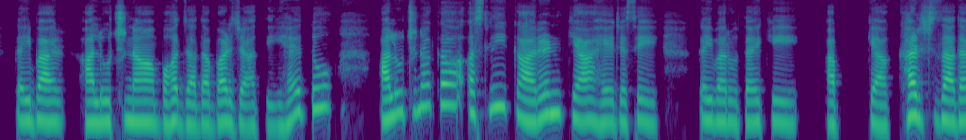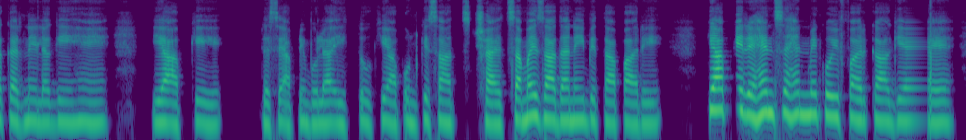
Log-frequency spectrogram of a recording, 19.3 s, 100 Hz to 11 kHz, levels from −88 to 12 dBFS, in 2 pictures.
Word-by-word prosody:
कई 190 0 -1
बार 185 -1 +3 0.2
आलोचना 185 +1 +3
बहुत 190 +1 +1
ज़्यादा 170 0 -1
बढ़ 185 0 +4
जाती 160 -1 -6
है, 200 +10 -1
तो 295 +4 -3 0.5
आलोचना 255 +8 +2
का 330 0 +4 0.2
असली 285 +5 0
कारण 220 +4 +4
क्या 195 -3 +3
है? 180 -1 -2
जैसे 180 0 -5 0.4
कई 195 -1 -2
बार 185 -1 0
होता 185 0 -4
है 185 - -2
कि 180 0 -5 0.3
आप 175 - +1 0.3
क्या 165 -3 +1
ख़र्च 220 -3 +5
ज़्यादा 195 0 +3
करने 190 0 -1
लगे 180 0 -4
हैं, 180 0 -4 0.4
या 185 0 +2
आपके 175 +2 -4 0.6
जैसे 175 +2 -4
आपने 170 +2 -4
बोला 175 +1 -2
एक 175 -4 -5
तो 180 - -5
कि 200 - -3
आप 175 -1 -4
उनके 190 +1 -4
साथ 180 0 -3
शायद 170 -3 +2
समय 210 +3 +5
ज़्यादा 195 -2 +4
नहीं 195 0 0
बिता 185 -2 -2
पा 180 -2 +1
रहे, 175 +1 -5 0.5
या 275 - +11
आपके 275 0 +4
रहन-सहन 240 +1 +4
में 235 - +3
कोई 225 -2 +2
फ़र्क 200 -1 -2
आ 195 - +3
गया 190 +1 -2 0.2
है, 180 0 -2
185 Hz, 170 wpm, -24 LUFS, 180-205 Hz, 0.6 s, या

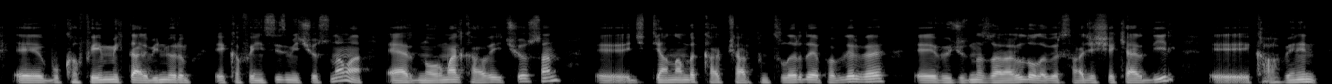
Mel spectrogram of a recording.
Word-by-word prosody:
Eee, 100 -1 +5
bu 95 +2 -6
kafein 105 +2 +1
miktarı 110 -3 +3
bilmiyorum, 105 -1 +2 0.2
eee, 90 0 -2
kafeinsiz 95 +3 -4
mi 105 -2 -1
içiyorsun 95 0 -6
ama - - +2 0.2
eğer 95 +1 +4
normal 100 +3 +3
kahve 105 0 -1
içiyorsan, 140 - -1 0.3
eee, 90 -1 -2
ciddi 100 +2 -3
anlamda 105 +2 +1
kalp 100 -2 -3
çarpıntıları 100 +2 -1
da 115 - +3
yapabilir 110 +4 +2
ve, 135 +3 +4 0.3
eee, 95 0 +3
vücuduna 100 +3 -2
zararlı 100 +2 +2
da - - +3
olabilir. 95 -2 +2
Sadece 95 0 -4
şeker 95 0 0
değil, 175 - +1 0.4
iii, 345 -2 -1
kahvenin 105 +3 -1
100 Hz, 145 wpm, -26 LUFS, 95-110 Hz, 0.4 s, Eee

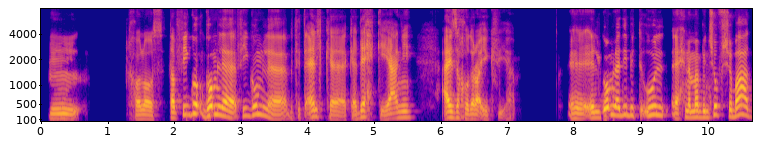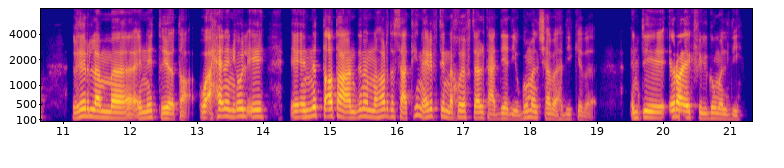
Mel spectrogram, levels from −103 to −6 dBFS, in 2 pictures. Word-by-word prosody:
إمم، 125 -1 -5 0.7
خلاص. 115 -1 -4
طب 145 -1 +1
في 145 +10 -4
ج - - -11 0.2
جملة 225 +5 +3
في 200 +1 -11
جملة 205 - -2
بتتقال - - -4
ك - - -4
كضحك - - -3
يعني 150 +7 -2 0.4
عايز 155 0 +5
آخد 130 -5 -5
رأيِك 125 - -1
فيها، - - -17 0.8
الجملة 150 - 0
دي 225 +2 -7
بتقول: 215 +1 -4
"إحنا 155 +4 0
ما 165 +2 +2
بنشوفش 175 +7 -3
بعض 205 +1 +2 0.4
غير 190 +7 +2
لمّا 155 -5 +5
النت 160 +4 -2
يقطع"، 135 -1 0
وأحيانًا 190 -1 +3
يقول 185 +2 +1
إيه: 180 0 -1 0.4
"النت 175 +6 +2
قطع 190 0 +6
عندنا 150 +5 0
النهارده 180 +1 -1
ساعتين 180 +5 -2
عرفت 190 +4 -1
إن 165 -5 -1
أخويا 165 +2 0
في 165 - -16
تالتة 145 -2 0
إعدادي" 125 +2 -2
ودي 120 -3 -8
وجمل 155 +5 -4
شبه 130 -4 -4
دي 120 +1 -13
كده. 120 - -13 0.5
أنتِ 150 - -6
إيه 150 -3 +1
رأيِك 165 -4 +7
في 145 - -8
الجمل 130 -2 -4
دي؟ 105 -3 -13
160 Hz, 145 wpm, -23 LUFS, 140-190 Hz, 0.8 s, رأيِك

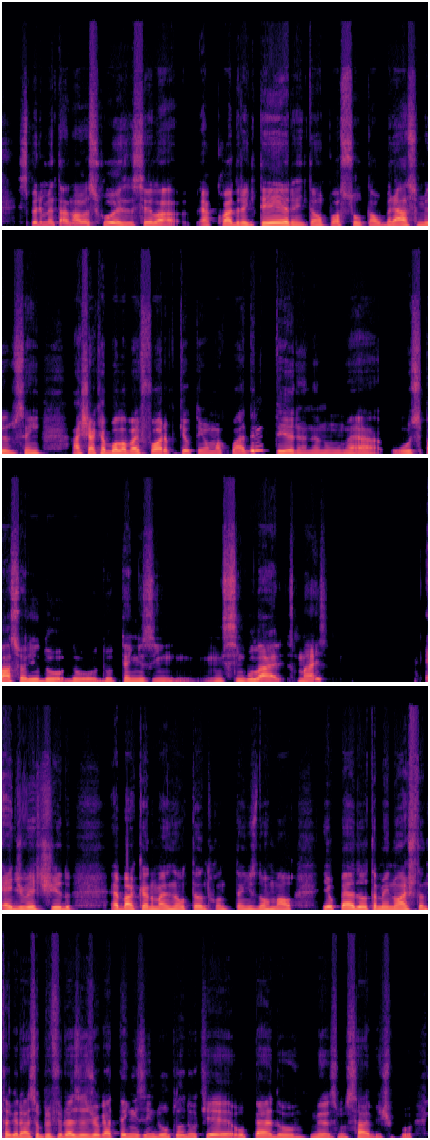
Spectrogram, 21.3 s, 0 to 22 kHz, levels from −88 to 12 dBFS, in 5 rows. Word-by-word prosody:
experimentar 220 - -4
novas 125 0 -2
coisas, 150 - 0
sei 155 - 0
lá, 140 -3 +1 0.2
é 135 - -1
a 130 - -3
quadra 150 0 +2
inteira 160 +2 +6
então 140 +6 -3
eu 160 - -2
posso 165 +2 -4
soltar 150 0 -3
o 145 - -3
braço 135 +2 +1
mesmo, 135 +1 0
sem 150 +2 -4 0.3
achar 145 0 +1
que - - -12
a - - +5
bola 135 0 +5
vai 150 +3 +3
fora 190 +6 +2
porque 215 - -5
eu - - +1
tenho 210 +1 -9
uma 245 +1 -7
quadra 370 +9 -1
inteira, 155 - -2
né, 120 +2 -10
nã 125 0 -10
não 125 +1 -9
é 140 - -3 0.2
o 135 +1 -4
espaço 145 +2 +1
ali 140 +1 +1
do 140 -2 -1
do 125 -1 -3
do 130 -5 -6
tênis 140 0 -3
em 180 +10 -11
em 135 -1 -9
singulares 140 -3 0
mas 170 - -3 1.0
é 140 - +3
divertido, 155 -1 +2 0.4
é - - +4
bacana 140 +2 +4
mas 140 0 +1
não 160 +4 0
tanto 150 -4 -1
quanto 150 -1 -7
o - - -43
tênis 145 0 -4
normal. 155 0 0 0.3
E - - +4
o 195 - +4
Padel 175 -2 +5
também 170 0 +1
não 160 -1 +2
acho 160 +1 +2
tanta 160 +3 0
graça, 135 -4 +1
eu - - -1
prefiro 165 +4 0
às 175 - +5
vezes 175 0 +1
jogar 175 0 +2
tênis 235 +10 -2
em 215 -6 -4
dupla 215 +10 -2
do 220 -1 -4
que 200 -1 +2
o 180 - -3
Padel 155 -3 -1
mesmo, 125 -2 -5
sabe 130 -2 -1
tipo, - - -11
150 Hz, 220 wpm, -21 LUFS, 135-175 Hz, 1.0 s, inteira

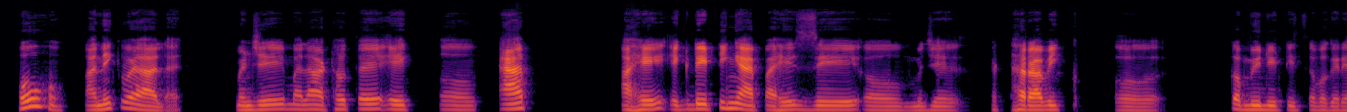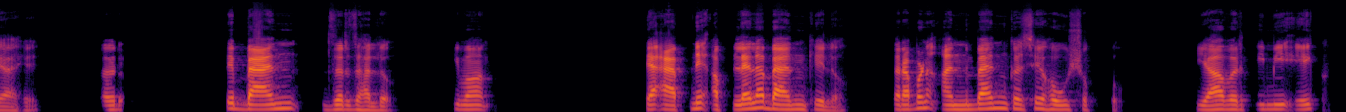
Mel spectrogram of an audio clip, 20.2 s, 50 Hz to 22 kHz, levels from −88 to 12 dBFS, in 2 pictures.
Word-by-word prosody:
हो, 240 +7 +3
हो. - - -7 0.2
अनेक 160 +5 -1
वेळा 175 -7 +2
आलाय. 130 -3 -3 0.4
म्हणजे 150 +3 -3
मला 160 0 -4
आठवतंय 165 +2 -2 0.2
एक 155 0 -5 0.2
अ, 155 - -14 0.4
ॲप 175 +3 +7 0.7
आहे 155 +3 +3
एक 155 -5 -4
डेटिंग 175 +3 +4
ॲप 145 -3 +6
आहे. 140 +2 -2
जे 145 0 -4
अ, - - -11 0.3
म्हणजे 130 +1 -9 0.4
ठराविक 145 0 +3 0.3
अ, 130 - -14 0.8
कम्युनिटीचं 145 -3 -4
वगैरे 135 -1 -8
आहे. 125 -3 -8 0.5
तर 150 0 -4 0.8
ते 190 - +1
बॅन 165 +4 +8 0.3
जर 160 -1 0
झालं 140 -3 -4 0.5
किंवा 160 -1 -2 1.2
त्या 165 - +6
ॲप 150 0 +4
ने 195 - +4
आपल्याला 170 +6 +4
बॅन 160 0 +5
केलं 150 -8 -6 0.4
तर 160 - 0
आपण 205 +6 +2
अनबॅन 160 +5 +2
कसे 175 +1 -3
होऊ 160 -3 -2
शकतो? 150 - -15 0.5
यावरती 160 +1 0
मी 165 +1 -3
एक 160 +1 -5
155 Hz, 135 wpm, -23 LUFS, 145-165 Hz, 1.2 s, बॅन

